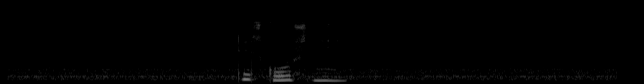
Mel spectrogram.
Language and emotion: Russian, sad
